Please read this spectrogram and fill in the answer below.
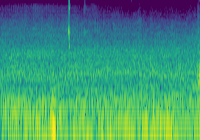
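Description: Steady low outdoor rumble, with one sharp thump about half a second in and a brief high click just after.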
